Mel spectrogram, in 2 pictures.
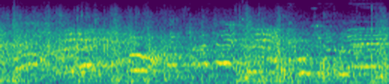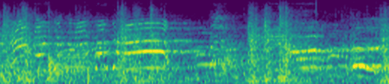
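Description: Soft tennis rally: several sharp hits of rackets on the soft rubber ball, under loud shouting and calling from players and team supporters in a large gymnasium.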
